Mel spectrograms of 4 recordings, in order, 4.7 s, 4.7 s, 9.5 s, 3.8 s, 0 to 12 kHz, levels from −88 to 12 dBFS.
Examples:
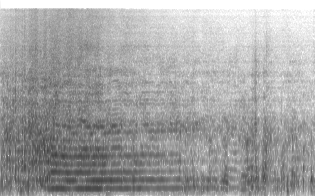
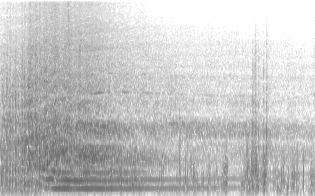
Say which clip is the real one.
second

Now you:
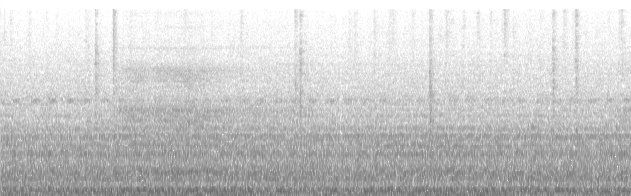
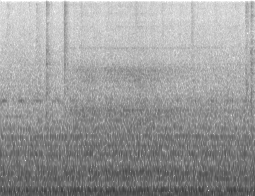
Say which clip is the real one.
second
